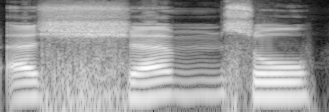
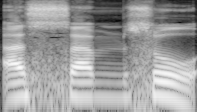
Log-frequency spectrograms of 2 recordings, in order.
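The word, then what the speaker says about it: الشمس: dalam pelafalan huruf syin Jangan dibaca assyamsu asyamsu Wal qamaru bukan atau juga Samsu dengan tsa bukan karena di sini huruf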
